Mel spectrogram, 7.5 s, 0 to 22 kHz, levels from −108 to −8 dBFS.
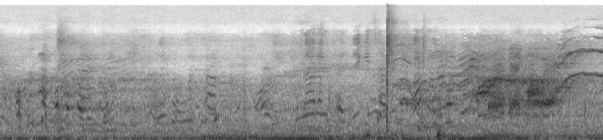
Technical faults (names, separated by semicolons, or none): none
